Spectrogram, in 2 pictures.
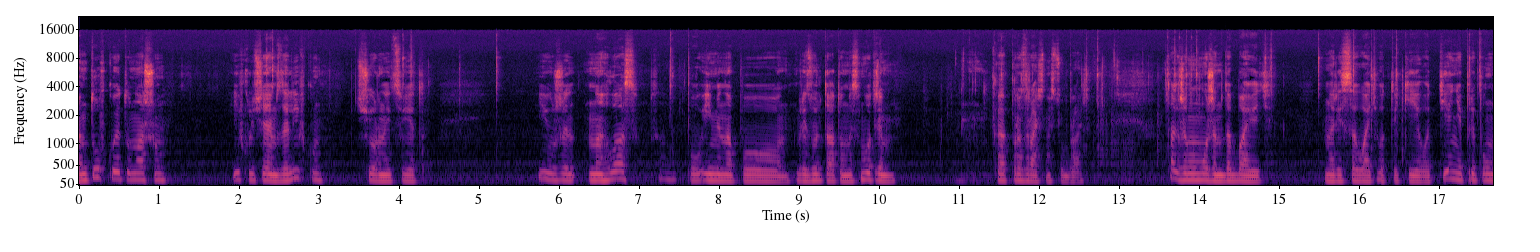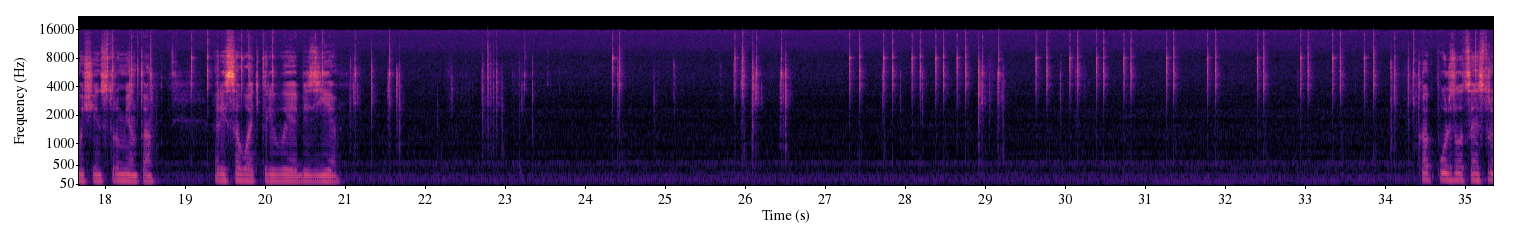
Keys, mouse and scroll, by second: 2.4 click, 4.1 click, 5.2-7.6 drag, 10.9 -, 11.6 click, 12.6 middle click, 13.6 middle click, 14.9 click, 15.5 click, 16.3 middle click, 17.4 click, 18.0 click, 18.4 middle click, 19.1 click, 19.8 click, 20.7 click, 21.1 middle click, 22.8-23.1 scroll up 1, 24.4 click, 25.9 click, 26.1 right click, 27.4 click, 27.8 click, 28.2 click, 28.4 click, 29.0 middle click, 29.6 click, 30.1 click, 30.4 click, 30.8 click, 31.3 click, 31.8 click, 32.4 click, 33.0 click, 33.4 click, 33.8 click, 34.1 middle click, 35.1 click.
